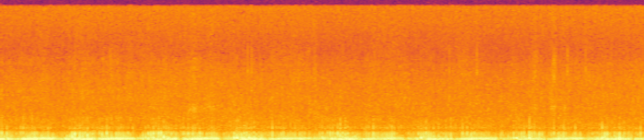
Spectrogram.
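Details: Domestic cat purring with a chirp within the purr; a steady low rumbling purr pulses continuously throughout, with faint brief chirpy accents on top.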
